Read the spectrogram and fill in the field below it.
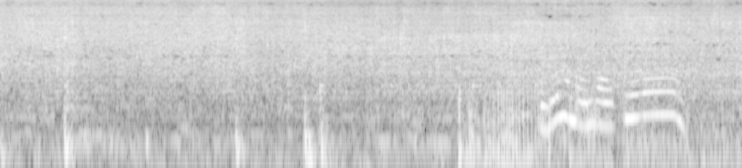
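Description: Greens sizzle loudly in a hot pan.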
